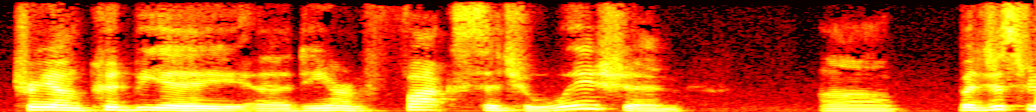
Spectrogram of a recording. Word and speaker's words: De'Aaron: What about DeAndre Fox? – De'Aaron Fox? – Ooh. De'Aaron Fox. I always get that name wrong.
